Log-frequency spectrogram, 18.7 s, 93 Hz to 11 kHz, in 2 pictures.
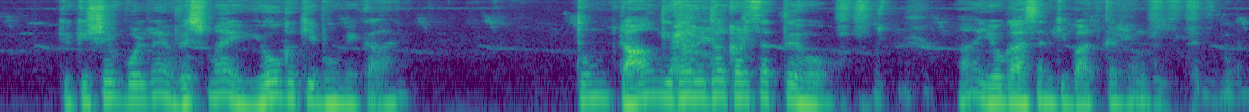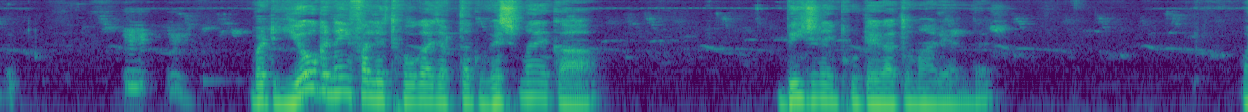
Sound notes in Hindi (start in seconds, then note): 10.3 गला साफ़ करने की आवाज़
